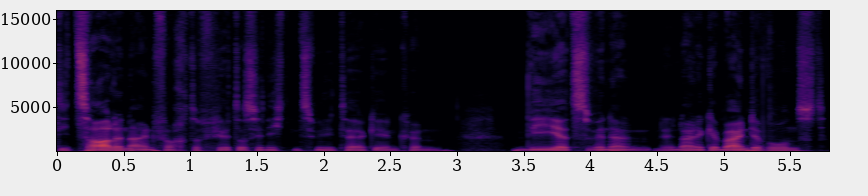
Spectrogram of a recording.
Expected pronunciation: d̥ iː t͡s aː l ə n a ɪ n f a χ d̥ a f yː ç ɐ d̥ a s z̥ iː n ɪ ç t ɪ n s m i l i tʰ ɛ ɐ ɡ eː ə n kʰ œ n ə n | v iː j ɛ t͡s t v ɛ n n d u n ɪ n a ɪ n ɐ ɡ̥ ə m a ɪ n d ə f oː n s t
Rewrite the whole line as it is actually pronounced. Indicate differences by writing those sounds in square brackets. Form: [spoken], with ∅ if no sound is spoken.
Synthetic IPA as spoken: d̥ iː t͡s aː l ə n a ɪ n f a χ d̥ a f yː [∅] ɐ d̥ a s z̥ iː n ɪ ç t ɪ n s m i l i tʰ [ɛː] ɐ ɡ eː ə n kʰ œ n ə n | v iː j ɛ t͡s t v ɛ n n d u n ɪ n a ɪ n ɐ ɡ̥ ə m a ɪ n d ə [v] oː n s t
